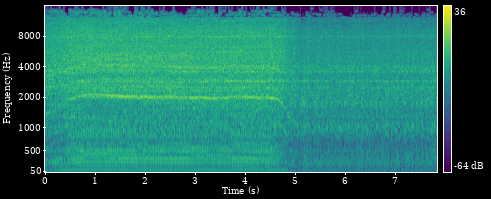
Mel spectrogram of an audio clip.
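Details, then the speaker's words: 2000 Yamaha Fazer 600 motorcycle, carburetted: four-cylinder climbs on small throttle blips for about five seconds, then drops away unevenly; falters at wide-open throttle. Fuel delivery fault; owner suspects fuel pump or its relay, gravity-feed bypass failed from air locks. "I don't know if you can hear me over the sound of the engine but that was just like tickling the throttle if I tickle a throttle it does [Music] this it more or less climbs and the rev's okay"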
